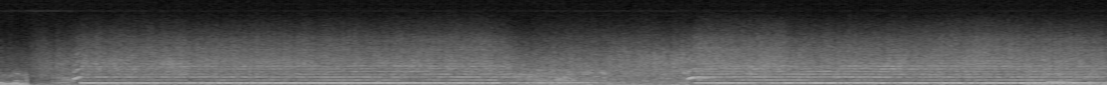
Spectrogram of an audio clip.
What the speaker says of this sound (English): Just to hear the sound of that whistle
